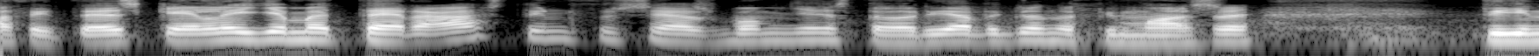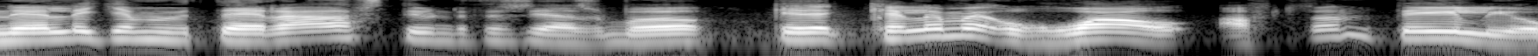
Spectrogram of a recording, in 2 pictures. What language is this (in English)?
Greek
